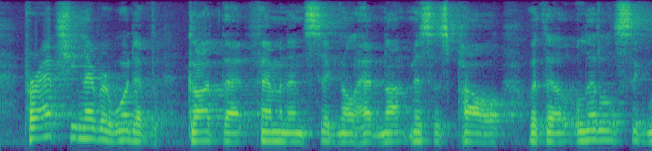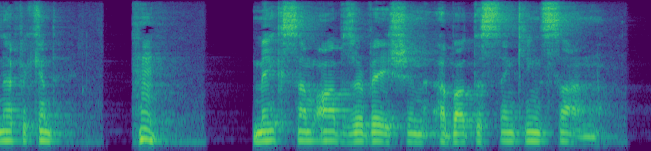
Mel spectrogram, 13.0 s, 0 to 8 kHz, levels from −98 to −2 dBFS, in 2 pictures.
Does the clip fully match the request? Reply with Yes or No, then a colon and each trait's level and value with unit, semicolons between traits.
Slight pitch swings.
Yes: narrow, 1.9 semitones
